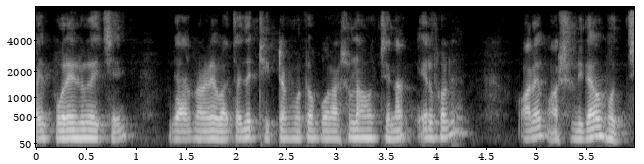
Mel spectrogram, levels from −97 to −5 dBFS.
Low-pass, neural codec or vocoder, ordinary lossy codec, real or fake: 7.2 kHz; codec, 24 kHz, 3 kbps, HILCodec; none; fake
